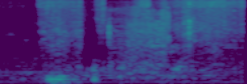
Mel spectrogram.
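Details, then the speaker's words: An adult woman's stomach growls audibly while she talks; she attributes it to hunger: stomach growling (borborygmi). "My stomach's like, "Girl, you need to feed me." And did you hear that? Girl, eat something."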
